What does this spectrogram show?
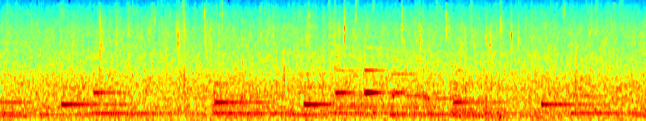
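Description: Steady rain patters continuously over a surface at night, a dense hiss with scattered drops, while soft sustained piano notes play gently underneath.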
